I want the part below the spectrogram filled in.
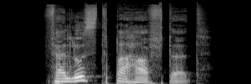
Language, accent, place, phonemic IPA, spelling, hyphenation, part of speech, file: German, Germany, Berlin, /fɛɐ̯ˈlʊstbəˌhaftət/, verlustbehaftet, ver‧lust‧be‧haf‧tet, adjective, De-verlustbehaftet.ogg
- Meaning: lossy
